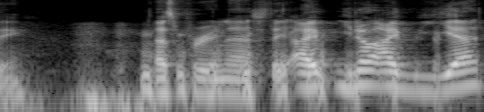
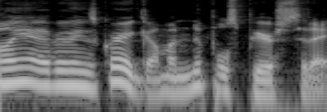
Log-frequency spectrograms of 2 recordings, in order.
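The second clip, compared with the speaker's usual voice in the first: bubbly, super happy voice, higher and quieter; 4 semitones higher, 6 dB quieter than usual. Retelling a new coworker's greeting at her shift: imitating someone bubbly and super happy. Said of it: "bubbly, super happy".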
